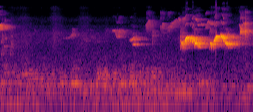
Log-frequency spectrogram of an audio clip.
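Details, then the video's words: Quiet scattered high notes give way to a loud, rich burst of warbling near the end as an orange-headed thrush sings at midday in an aviary, with a low drone throughout. "ANIS MERAH GACOR DI SIANG HARI"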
